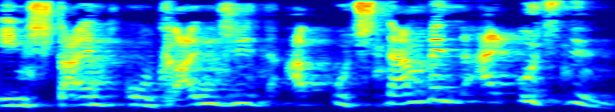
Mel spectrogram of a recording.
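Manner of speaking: fake German, loud and high.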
